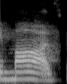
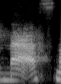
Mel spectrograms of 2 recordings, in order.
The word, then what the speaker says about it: Maas: Maas, which I have to say, I messed up on her name on our first podcast. I said Sarah J. Maas because I looked up a Google pronunciation, and I should have trusted the book talk girlies because they were right. Of course, Sarah J. Maas, not Maas.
